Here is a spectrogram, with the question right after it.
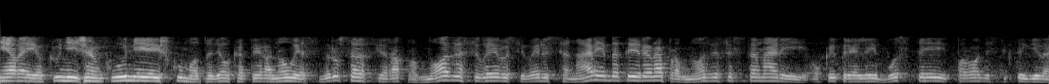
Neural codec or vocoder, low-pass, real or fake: codec, 16 kHz in and 24 kHz out, 2.2 kbps, FireRedTTS-2 codec; 3.6 kHz; fake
